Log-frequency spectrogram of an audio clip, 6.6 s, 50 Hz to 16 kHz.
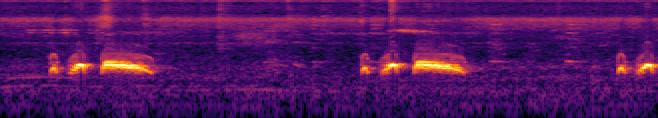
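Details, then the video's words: Bandung lure tekukur, a spotted dove, cooing in a gagap stutter: a stuttered pair of short notes, then a long, rounded coo sloping down. The pattern repeats three times, about three seconds apart. "Suara pikat mp3 burung tekukur"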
